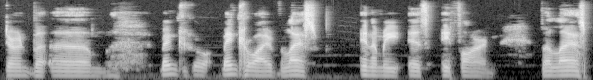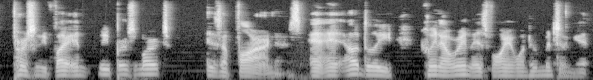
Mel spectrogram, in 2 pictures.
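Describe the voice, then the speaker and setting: A man giving casual, rambling, halting commentary over his video game playthrough. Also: medium pitch, fairly even intonation, bright, forceful tone, no echo. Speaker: gamer recording a playthrough. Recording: dull, close dry microphone.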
